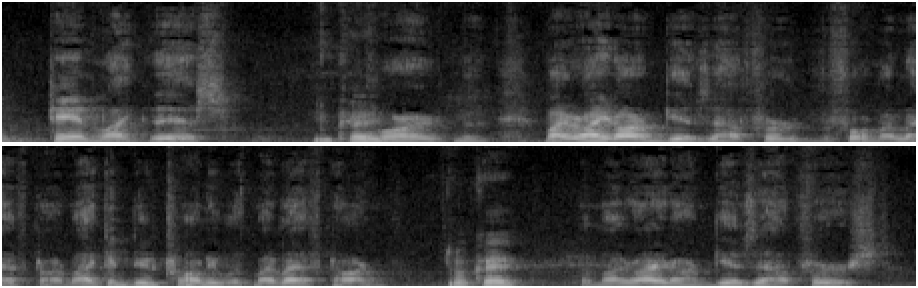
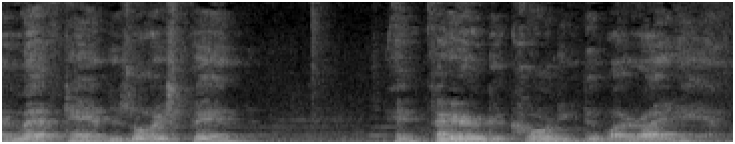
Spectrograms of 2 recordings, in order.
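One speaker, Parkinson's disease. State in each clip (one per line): One month after stem cell implant
Before stem cell implant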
